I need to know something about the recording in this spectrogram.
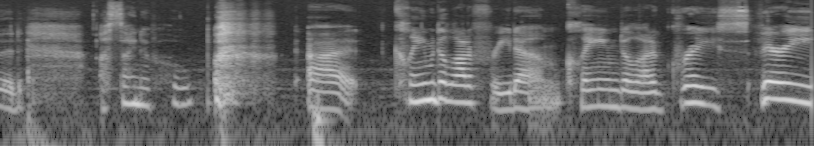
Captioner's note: laughs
